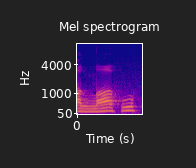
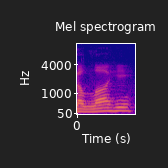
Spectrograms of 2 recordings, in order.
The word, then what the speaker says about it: اللہ: اللہ، پھر الى اللہ، پھر ان اللہ، یہاں تینوں بار کیا ہوا ہے، ہم لوگوں نے اس کو موٹا تلفظ کیا ہے۔ جی بسم اللہ، کنٹینیو کریے۔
